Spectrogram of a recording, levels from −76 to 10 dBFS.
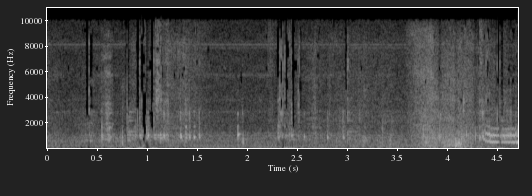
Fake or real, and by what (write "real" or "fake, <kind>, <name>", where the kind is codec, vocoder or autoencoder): real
